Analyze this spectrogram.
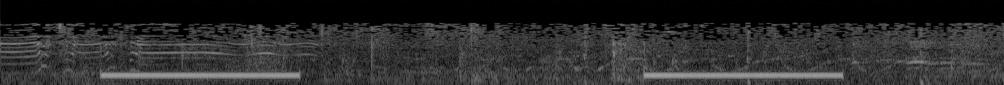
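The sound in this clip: A telephone ringback tone sounds as a call to a father is placed: two steady, loud, mid-pitched beeps, each about one second long, separated by a pause, over a busy background.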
